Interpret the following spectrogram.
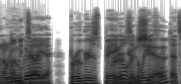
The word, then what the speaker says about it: Bruegger's: Let me tell you, Bruegger's bagels, I believe that's how you say it.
